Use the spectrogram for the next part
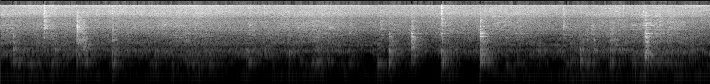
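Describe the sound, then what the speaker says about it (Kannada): A spoon stirs pulao in a pan after jaggery is added, giving a steady close sizzle of frying with scattered light scrapes and clinks against the pan. "ಕಲಗಿಸೋಣ."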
